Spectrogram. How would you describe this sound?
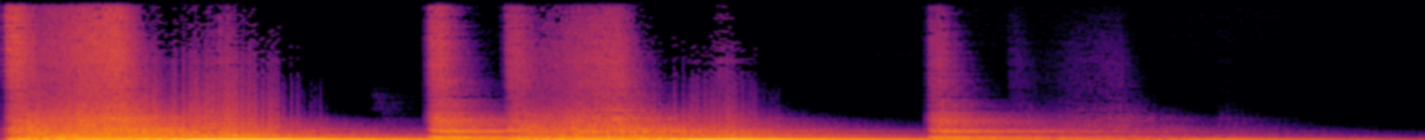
reverberated and distorted double shot sub-bassI needed aggressive sounds, so I have experienced various types of distortion on sounds like basses, fx and drones. Just distorsions and screaming feedbacks, filter and reverbs in some cases.
dark, illbient, rumble, ambient, bass, soundtrack, electro, atmosphere, scream, score, soob, sub, feedback, deep, low, backline, powerful, horror, ambience, distorsion, punch, tense, suspence, drone, film, pad, creepy, backgroung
